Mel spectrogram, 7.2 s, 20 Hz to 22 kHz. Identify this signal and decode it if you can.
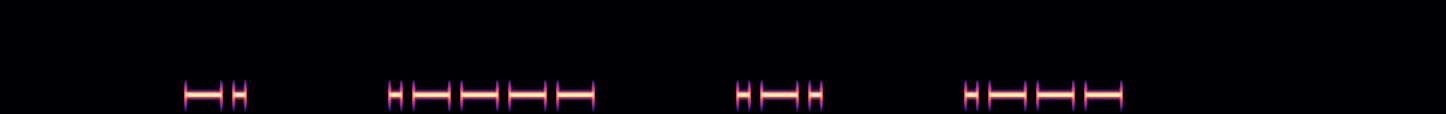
Morse code, heard as a keyed tone, about 20 wpm, spaced as for 9 wpm, 700 Hz. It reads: N1RJ
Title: USA Call Signs - 4 Characters - 4x Character Spacing - 20wpm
